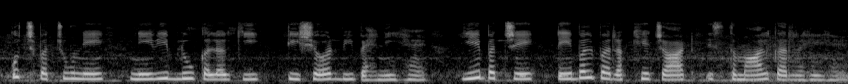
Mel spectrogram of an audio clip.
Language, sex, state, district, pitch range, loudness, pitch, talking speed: Hindi, female, Uttar Pradesh, Jalaun, 215-255 Hz, -22 LUFS, 235 Hz, 150 wpm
